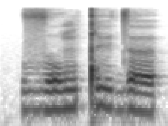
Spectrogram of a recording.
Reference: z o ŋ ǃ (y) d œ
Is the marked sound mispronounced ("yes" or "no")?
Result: no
